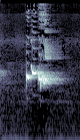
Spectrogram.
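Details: Sooty-headed bulbul in full voice, played so other bulbuls will sing: one clear whistled phrase, rising briefly then gliding down, followed by a faint airy overtone, low hum in the background.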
